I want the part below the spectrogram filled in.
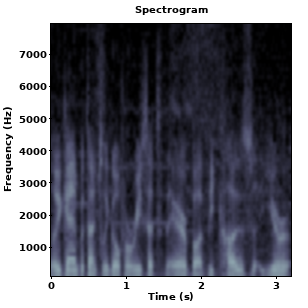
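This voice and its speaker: A man's voice at a moderate pace with ordinary pitch variation, music in the background. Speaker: fighting game player. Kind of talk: livestream game strategy lecture. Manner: casual, rambling.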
